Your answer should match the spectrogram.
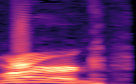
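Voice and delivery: high, loud lunging yell; short roar as you leap; battle cry. Acted. Thor leaping forward in the cave, battle cry. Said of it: "Thor leapt forward, going".

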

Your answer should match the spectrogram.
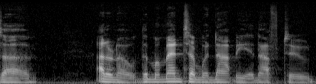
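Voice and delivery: ordinary delivery

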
